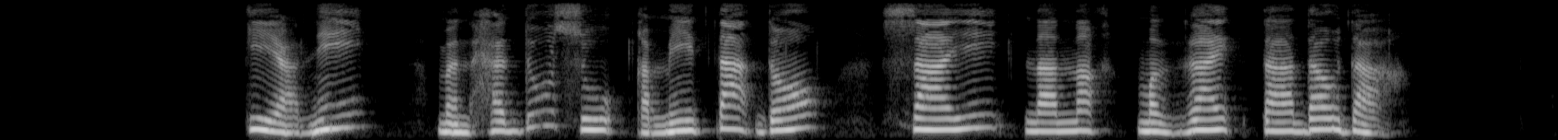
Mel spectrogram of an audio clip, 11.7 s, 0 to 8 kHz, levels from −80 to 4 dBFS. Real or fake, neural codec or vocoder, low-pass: fake; vocoder, 44.1 kHz, 128 mel bands every 256 samples, BigVGAN v2; 7.2 kHz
